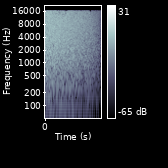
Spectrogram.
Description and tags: Various drum and percussion sounds made only out of brown, pink and white noise and a few effects in Audacity.
noise, splash, hit, drum, cymbal, drums, minimal, static, percussion, kit, crash, multisample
